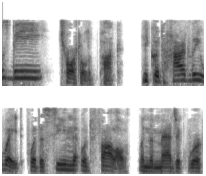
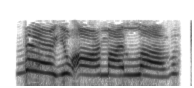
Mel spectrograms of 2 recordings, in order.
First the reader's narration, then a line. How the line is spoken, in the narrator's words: she cried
